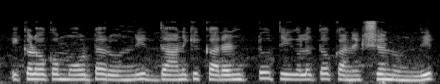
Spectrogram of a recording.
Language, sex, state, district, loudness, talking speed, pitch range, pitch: Telugu, female, Telangana, Mahabubabad, -15 LUFS, 120 wpm, 225-245 Hz, 230 Hz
